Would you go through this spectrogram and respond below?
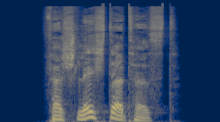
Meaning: inflection of verschlechtern: 1. second-person singular preterite 2. second-person singular subjunctive II
- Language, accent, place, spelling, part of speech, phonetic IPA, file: German, Germany, Berlin, verschlechtertest, verb, [fɛɐ̯ˈʃlɛçtɐtəst], De-verschlechtertest.ogg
